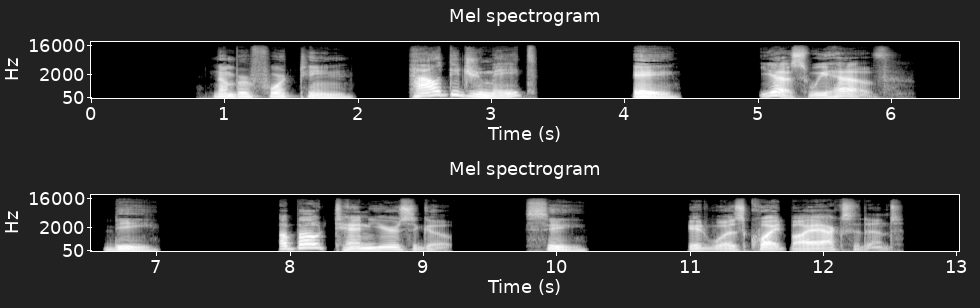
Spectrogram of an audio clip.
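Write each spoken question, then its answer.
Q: How did you meet?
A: C: It was quite by accident.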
